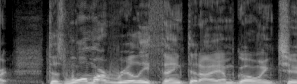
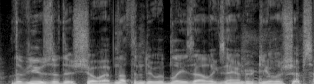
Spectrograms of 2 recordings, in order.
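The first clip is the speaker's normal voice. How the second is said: disclaimer read; 9 semitones lower than usual. Acted. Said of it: "I have to probably say this".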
